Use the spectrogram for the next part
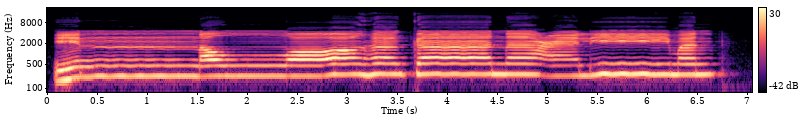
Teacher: Kana, ka panjang 2 ketukan karena ada alif diawali dengan fathah. Alif sebelumnya fathah. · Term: mad asli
